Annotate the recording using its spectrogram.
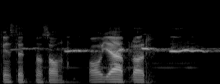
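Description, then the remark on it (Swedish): A high, steady electronic tone from a mobile phone rings out alongside people talking, then continues alone for a moment, like a notification or ringtone chiming. “Det var min telefon.”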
